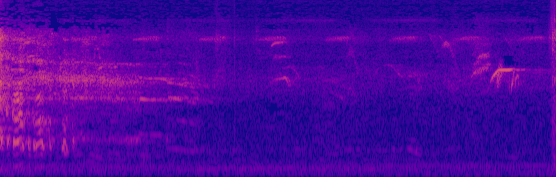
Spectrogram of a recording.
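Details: A pet rose-ringed parakeet (Psittacula krameri) talks in front of a mirror: a raspy, speech-like burst for about a second and a half, then a few faint high chirps and sliding whistles over quiet room noise.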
